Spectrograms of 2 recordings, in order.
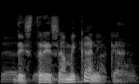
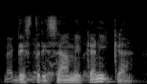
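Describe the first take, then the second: First: The stress falls on the usual syllables. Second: The stress falls on unexpected syllables. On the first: Listeners recognize the words. The speaker calls it right. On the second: Listeners cannot recognize the words. The speaker calls it wrong.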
